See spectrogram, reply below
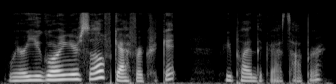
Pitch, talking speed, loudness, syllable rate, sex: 200 Hz, 180 wpm, -18 LUFS, 6.7 syllables/s, female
